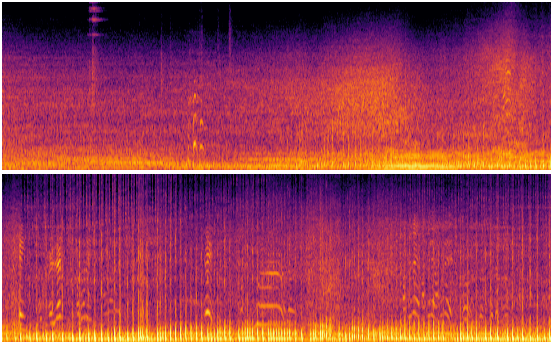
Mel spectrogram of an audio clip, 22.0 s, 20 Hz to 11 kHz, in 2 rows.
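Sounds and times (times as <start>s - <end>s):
motorcycle engine running: 10.0s - 21.9s.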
